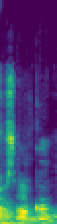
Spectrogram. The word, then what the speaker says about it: Oscar: I prefer Kate, and it's pronounced Osaka.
